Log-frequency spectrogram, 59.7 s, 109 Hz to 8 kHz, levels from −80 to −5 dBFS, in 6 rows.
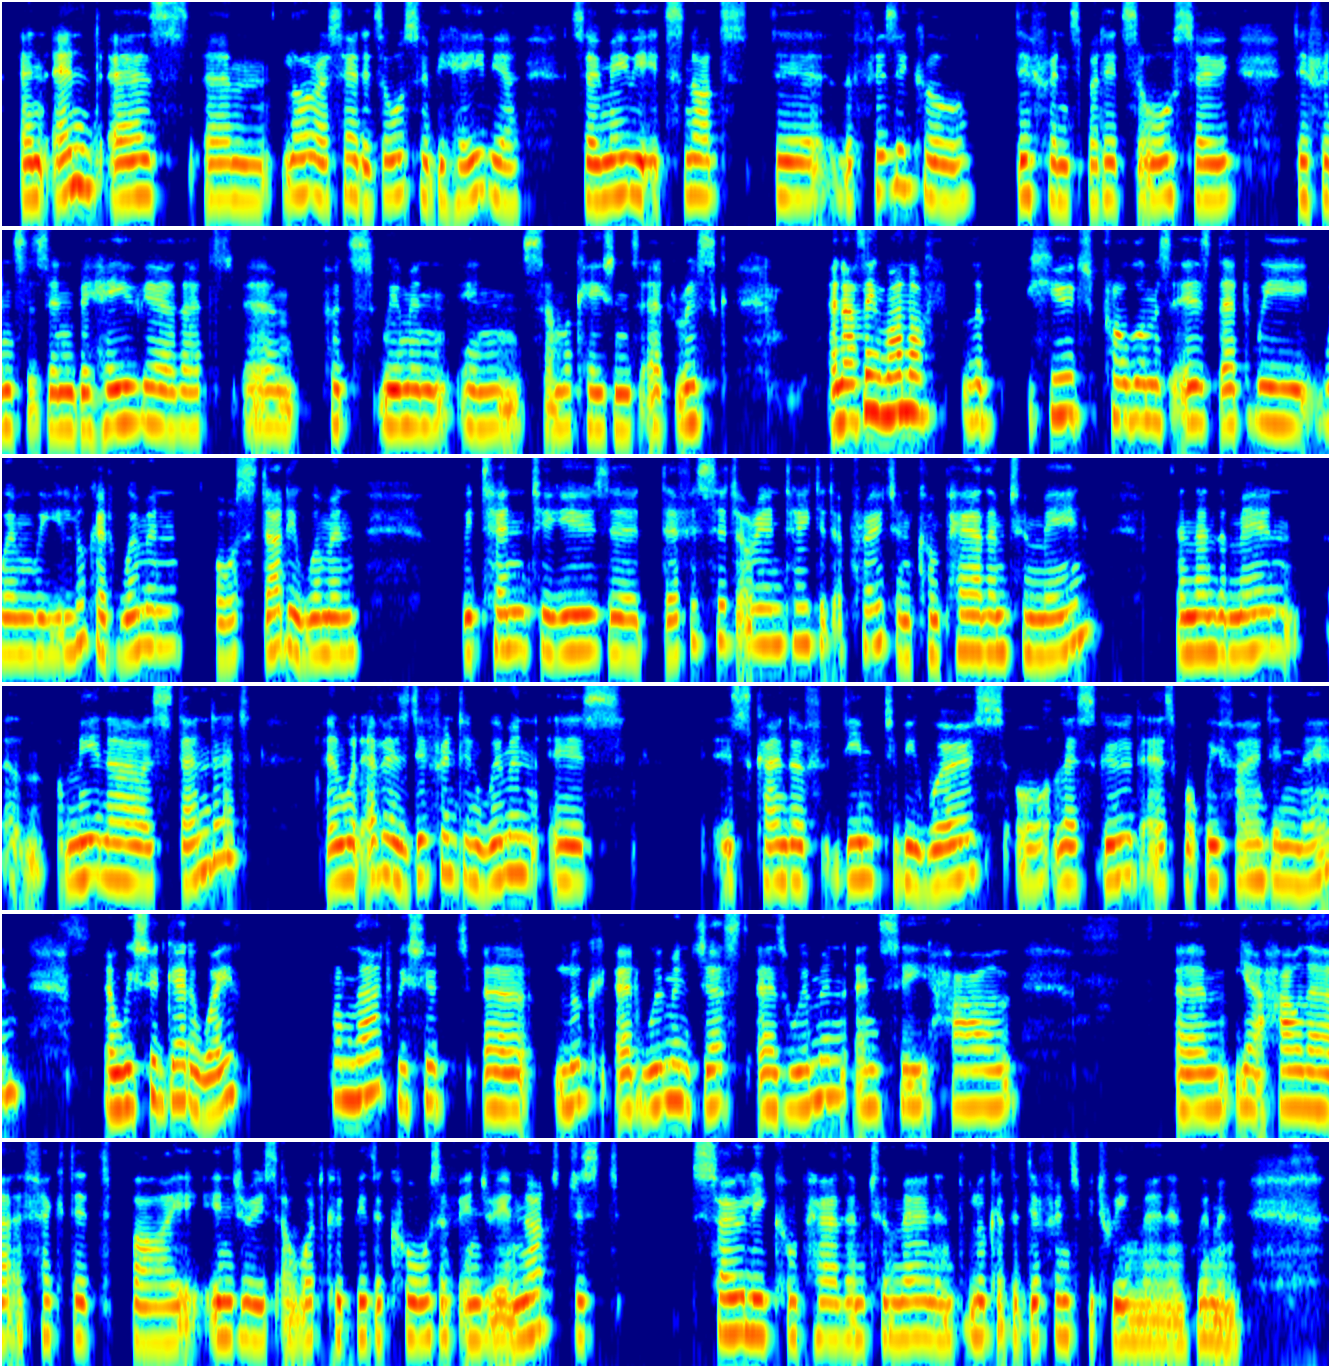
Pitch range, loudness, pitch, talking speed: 185-210 Hz, -25 LUFS, 195 Hz, 145 wpm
